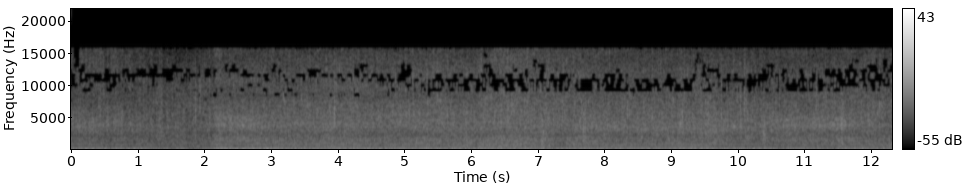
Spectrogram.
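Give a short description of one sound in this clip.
Tyres crunch over rocky ground.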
